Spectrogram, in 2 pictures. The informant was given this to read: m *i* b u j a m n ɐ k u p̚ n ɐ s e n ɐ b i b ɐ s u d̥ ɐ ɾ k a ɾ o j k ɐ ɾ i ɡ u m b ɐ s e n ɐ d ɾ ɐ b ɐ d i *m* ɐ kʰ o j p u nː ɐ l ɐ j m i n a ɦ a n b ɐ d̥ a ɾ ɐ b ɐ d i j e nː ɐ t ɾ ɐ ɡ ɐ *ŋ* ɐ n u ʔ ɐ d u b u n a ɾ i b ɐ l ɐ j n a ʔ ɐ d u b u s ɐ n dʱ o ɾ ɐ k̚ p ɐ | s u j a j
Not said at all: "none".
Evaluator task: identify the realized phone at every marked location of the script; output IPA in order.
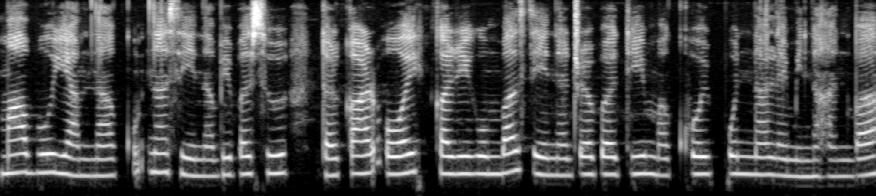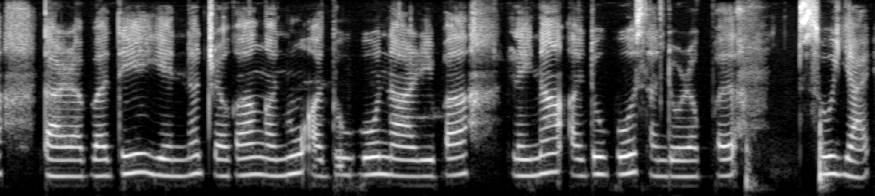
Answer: a, m, ŋ

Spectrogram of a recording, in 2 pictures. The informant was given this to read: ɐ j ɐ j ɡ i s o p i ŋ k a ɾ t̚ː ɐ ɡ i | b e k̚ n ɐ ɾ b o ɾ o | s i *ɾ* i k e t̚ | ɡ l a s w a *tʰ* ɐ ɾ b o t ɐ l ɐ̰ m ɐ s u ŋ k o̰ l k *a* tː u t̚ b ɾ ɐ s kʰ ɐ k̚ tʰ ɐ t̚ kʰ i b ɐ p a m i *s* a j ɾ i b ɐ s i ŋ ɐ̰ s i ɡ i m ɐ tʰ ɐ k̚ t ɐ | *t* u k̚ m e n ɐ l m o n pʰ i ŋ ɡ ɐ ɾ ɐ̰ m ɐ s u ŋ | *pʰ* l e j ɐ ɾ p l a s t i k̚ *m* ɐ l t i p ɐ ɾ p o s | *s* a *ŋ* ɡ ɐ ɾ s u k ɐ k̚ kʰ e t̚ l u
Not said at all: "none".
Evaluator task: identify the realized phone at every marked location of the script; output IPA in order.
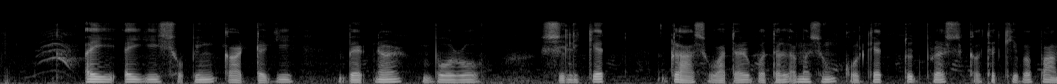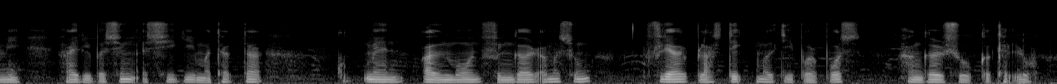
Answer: l, t, e, h, k, pʰ, m, h, ŋ

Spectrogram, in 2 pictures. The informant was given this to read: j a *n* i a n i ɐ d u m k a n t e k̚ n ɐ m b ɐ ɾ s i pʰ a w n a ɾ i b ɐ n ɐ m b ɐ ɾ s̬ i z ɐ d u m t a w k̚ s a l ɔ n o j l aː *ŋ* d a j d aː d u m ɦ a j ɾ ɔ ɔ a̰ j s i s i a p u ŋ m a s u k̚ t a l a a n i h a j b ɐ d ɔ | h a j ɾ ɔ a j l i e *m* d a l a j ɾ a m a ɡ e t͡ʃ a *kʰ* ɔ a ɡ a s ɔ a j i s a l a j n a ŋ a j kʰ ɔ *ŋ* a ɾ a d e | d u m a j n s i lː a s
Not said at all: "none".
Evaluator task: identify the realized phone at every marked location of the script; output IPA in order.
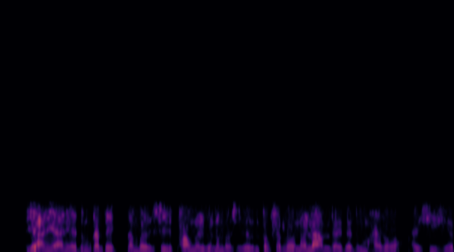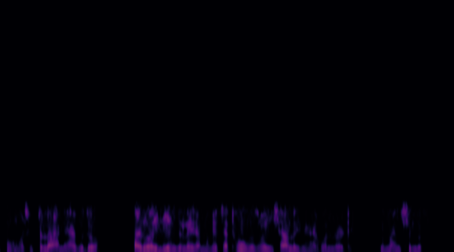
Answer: n, m, ŋ, tʰ, n

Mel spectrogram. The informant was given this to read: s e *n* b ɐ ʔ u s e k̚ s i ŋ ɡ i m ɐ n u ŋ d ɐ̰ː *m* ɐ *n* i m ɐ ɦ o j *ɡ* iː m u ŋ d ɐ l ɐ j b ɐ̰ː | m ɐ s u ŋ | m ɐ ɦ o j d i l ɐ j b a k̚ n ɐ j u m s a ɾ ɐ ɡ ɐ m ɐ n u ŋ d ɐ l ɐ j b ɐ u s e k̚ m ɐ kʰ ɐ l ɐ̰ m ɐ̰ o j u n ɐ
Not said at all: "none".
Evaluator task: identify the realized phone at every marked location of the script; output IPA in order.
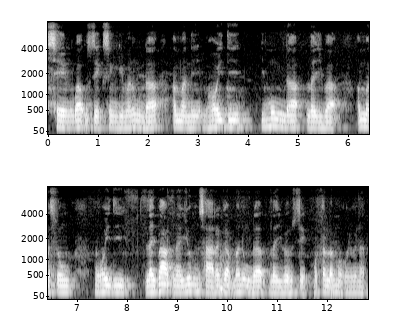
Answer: ŋ, m, n, d

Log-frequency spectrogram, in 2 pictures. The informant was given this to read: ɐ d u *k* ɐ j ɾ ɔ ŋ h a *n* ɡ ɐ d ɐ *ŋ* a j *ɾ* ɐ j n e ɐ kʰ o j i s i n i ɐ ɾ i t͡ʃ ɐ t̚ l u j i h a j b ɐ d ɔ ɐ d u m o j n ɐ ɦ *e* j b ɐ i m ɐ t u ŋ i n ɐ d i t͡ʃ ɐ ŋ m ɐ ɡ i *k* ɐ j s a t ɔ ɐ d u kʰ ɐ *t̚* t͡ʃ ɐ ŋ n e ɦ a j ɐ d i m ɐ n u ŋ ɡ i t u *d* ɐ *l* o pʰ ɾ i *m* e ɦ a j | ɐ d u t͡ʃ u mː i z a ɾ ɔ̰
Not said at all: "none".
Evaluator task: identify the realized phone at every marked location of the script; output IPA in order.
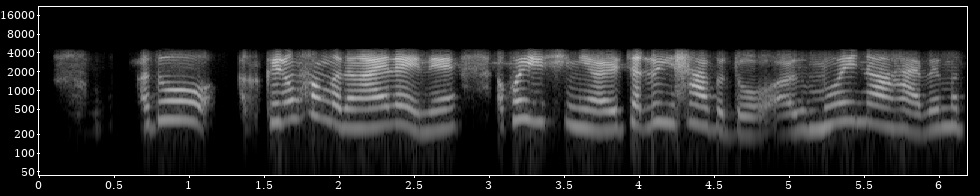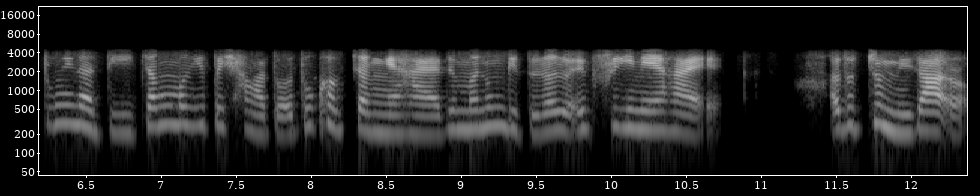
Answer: k, ŋ, ŋ, l, a, p, k̚, n, l, n

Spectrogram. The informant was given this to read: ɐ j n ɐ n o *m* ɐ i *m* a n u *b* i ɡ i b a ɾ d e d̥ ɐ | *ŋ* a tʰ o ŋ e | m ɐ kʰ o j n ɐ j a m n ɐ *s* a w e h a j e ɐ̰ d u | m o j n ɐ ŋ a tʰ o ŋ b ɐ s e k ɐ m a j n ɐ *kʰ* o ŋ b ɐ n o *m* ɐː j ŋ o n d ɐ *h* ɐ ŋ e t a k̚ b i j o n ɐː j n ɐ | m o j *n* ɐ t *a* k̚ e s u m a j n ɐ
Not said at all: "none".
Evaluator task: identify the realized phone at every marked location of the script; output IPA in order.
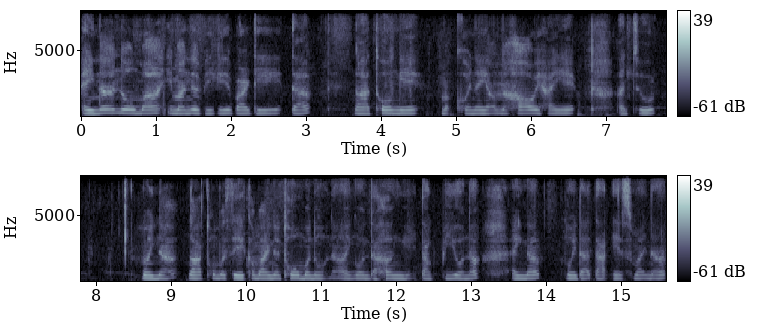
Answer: m, m, b, ŋ, h, tʰ, n, h, d, a

